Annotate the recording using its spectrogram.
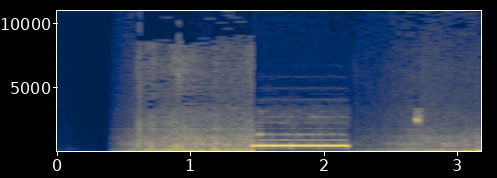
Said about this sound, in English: A phone call on a crackly line from Durban to a mobile somewhere in Somalia.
